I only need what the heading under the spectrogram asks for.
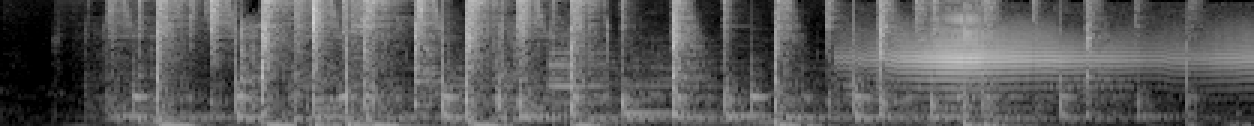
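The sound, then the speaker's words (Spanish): Buzzing of the mosquito that transmits dengue, a thin, high whine that grows stronger in the second half, layered over a run of sharp, loud knocking hits. “El mosquito que transmite el dengue vive en el agua clara, que parece limpia”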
